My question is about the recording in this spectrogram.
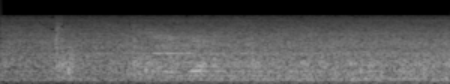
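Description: Steady, even background hiss.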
